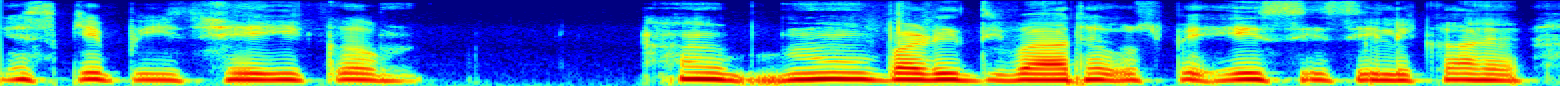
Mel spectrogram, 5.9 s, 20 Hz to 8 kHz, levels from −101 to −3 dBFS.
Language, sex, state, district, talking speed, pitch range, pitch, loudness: Hindi, female, Uttar Pradesh, Lalitpur, 100 wpm, 160-175 Hz, 170 Hz, -16 LUFS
